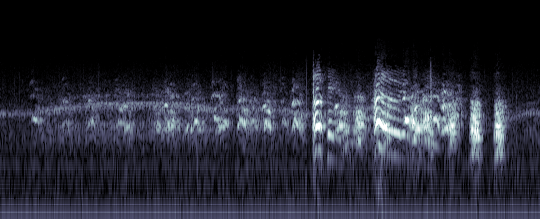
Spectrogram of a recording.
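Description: A tired sled dog team, driven by Sergeant Preston into the small settlement of Cross's Landing in the snow, yipping and whining at first, then breaking into louder, sharper barks and yelps in quick, overlapping bursts toward the end.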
